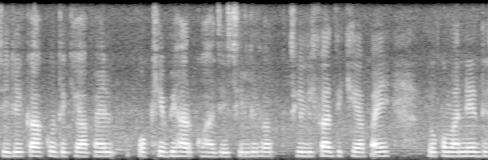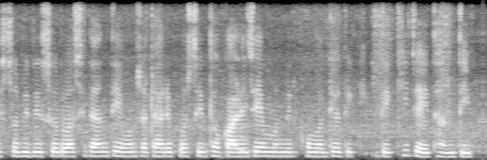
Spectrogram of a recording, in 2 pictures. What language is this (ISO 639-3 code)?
ori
